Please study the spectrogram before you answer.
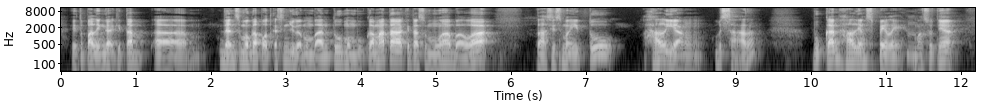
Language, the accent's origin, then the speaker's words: Indonesian; Kalimantan, Indonesia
